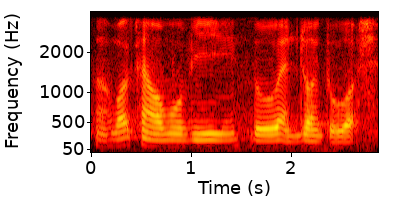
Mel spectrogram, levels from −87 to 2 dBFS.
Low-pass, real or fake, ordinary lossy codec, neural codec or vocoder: 3.6 kHz; real; none; none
